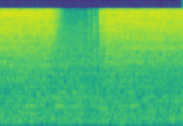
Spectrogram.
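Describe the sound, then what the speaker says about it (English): Close, steady airbrush hiss of paint spraying onto the back of a Panther tank scale model, a continuous broadband stream that briefly thins in the middle before resuming. "I'm just gonna spray from this direction up where the lighting would be hitting it."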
